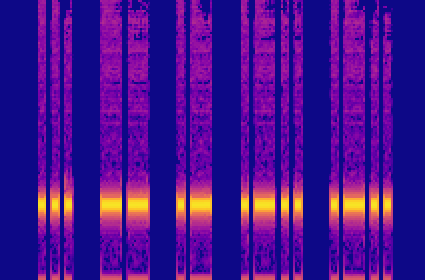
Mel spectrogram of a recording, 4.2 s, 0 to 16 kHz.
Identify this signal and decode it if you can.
Morse code, heard as a keyed tone, about 18 wpm, spaced as for 15 wpm, 1000 Hz. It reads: SMALL
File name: qotdfiles / 15wpm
